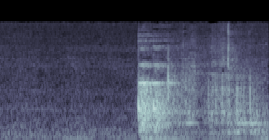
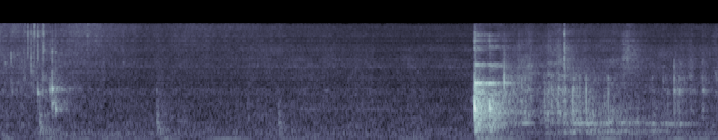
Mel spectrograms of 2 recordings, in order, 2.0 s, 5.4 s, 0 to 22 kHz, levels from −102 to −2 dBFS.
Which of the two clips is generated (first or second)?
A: second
